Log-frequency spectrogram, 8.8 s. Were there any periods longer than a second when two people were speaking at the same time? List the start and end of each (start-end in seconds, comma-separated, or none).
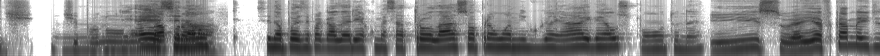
0.6-2.2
